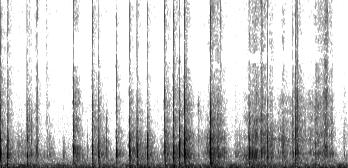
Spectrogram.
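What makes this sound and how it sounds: A small, hollow printed cardboard trading card box, held in both hands, is tapped and scratched on the back with long acrylic nails. Quick, dry clicks land in a rapid, uneven stream over a soft, low background rumble, with some faint scratchy rustles between the taps.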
